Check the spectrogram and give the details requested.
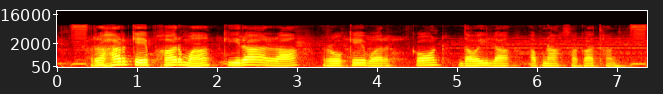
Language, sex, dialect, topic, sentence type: Chhattisgarhi, male, Eastern, agriculture, question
